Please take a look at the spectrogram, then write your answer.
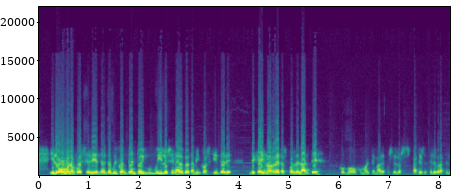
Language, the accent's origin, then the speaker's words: Spanish; Vimenes, Asturias, Spain; born there; also born or lived in Gijón; la gente me identifica mucho con Gijón, sí que es verdad que soy nacido en Vimenes.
